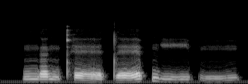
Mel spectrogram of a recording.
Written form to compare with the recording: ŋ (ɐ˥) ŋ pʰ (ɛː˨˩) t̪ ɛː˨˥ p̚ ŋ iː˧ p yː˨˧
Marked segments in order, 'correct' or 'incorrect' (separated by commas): incorrect, correct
